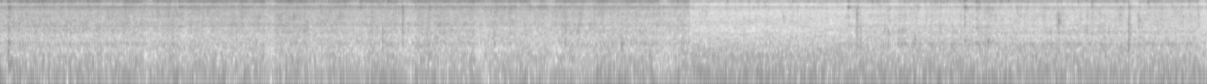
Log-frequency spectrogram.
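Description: Onions frying in a pan for a chicken dish, a loud, continuous close sizzle with occasional stirring, easing slightly in the second half.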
